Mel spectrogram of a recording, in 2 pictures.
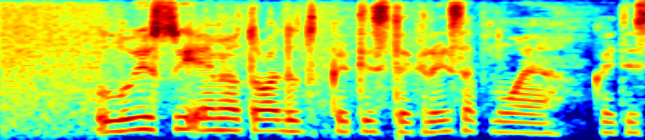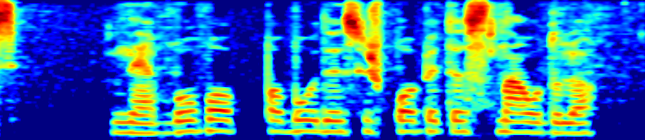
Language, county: Lithuanian, Vilnius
